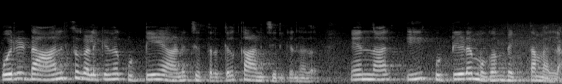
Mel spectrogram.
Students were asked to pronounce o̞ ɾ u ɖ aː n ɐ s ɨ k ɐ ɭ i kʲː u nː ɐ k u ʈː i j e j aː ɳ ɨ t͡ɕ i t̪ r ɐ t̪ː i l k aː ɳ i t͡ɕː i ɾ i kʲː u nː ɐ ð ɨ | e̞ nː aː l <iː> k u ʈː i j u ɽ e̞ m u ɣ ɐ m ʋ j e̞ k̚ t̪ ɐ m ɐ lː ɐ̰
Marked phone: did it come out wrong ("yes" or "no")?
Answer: no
